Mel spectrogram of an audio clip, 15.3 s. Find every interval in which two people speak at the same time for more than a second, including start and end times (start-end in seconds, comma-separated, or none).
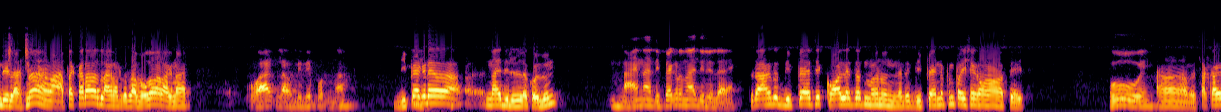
none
